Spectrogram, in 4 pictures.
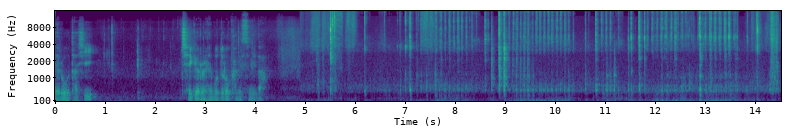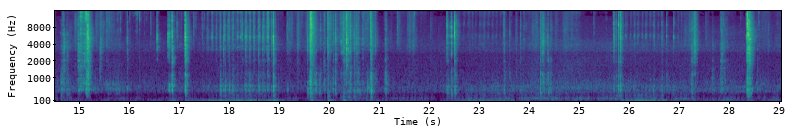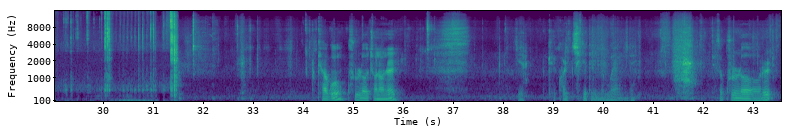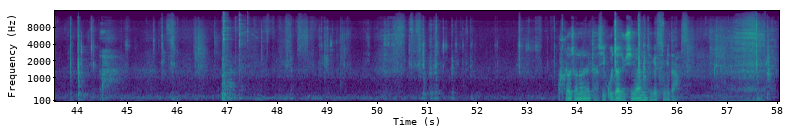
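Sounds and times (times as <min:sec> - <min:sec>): clicks and taps of small parts: 0:05.3 - 0:21.7, 0:22.4 - 0:24.5, 0:25.7 - 0:31.5.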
